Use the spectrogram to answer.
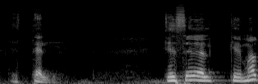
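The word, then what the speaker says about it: Stell: Se escribe S-T-E-L-L, no es Telling, Estel.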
